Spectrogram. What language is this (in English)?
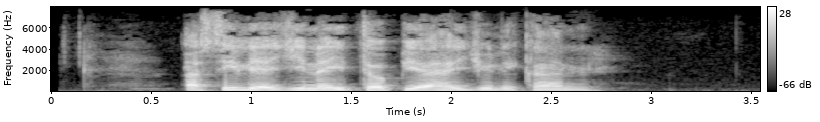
Swahili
